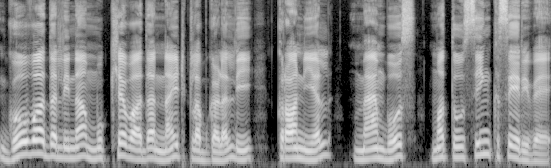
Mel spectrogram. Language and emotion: Kannada, neutral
